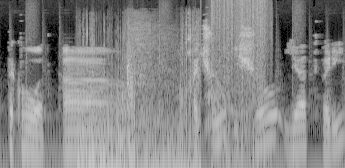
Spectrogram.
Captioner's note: mega sounds of explosions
